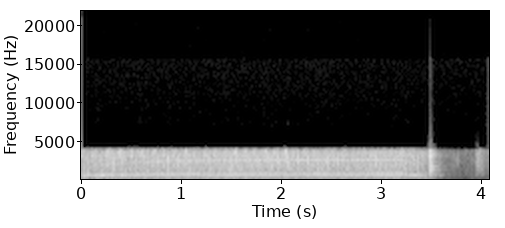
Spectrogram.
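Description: A sewing machine runs a fast, steady zigzag stitch over a patch on jeans, loud and close, whirring evenly for about three and a half seconds before stopping abruptly.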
